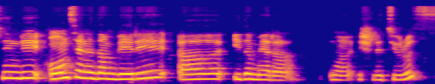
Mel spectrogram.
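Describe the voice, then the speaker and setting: A woman speaks fairly slowly with an Austrian accent. Her pitch is fairly high, with ordinary variation. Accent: Austrian German accent in Turkish. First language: German (speaking Turkish). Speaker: organic farmer. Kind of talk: presentation. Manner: halting.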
